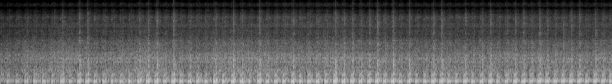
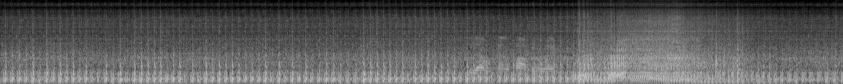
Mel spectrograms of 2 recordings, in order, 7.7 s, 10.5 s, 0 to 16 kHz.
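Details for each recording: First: Barn-find 1971 Honda CB350 twin, previously seized with bad carbs now sorted, sat an hour or so, not cold, started without choke; steady even thumping idle with no misses or knocks, starts nice. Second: Barn-find 1971 Honda CB350 twin, revived from seized with bad carbs. Uneven idle with sharp pops through the exhaust beat. Exhaust popping, source not yet tracked down.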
